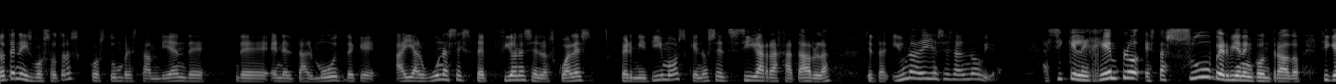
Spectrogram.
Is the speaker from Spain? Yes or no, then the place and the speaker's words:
yes; Alcorcón, Community of Madrid, Spain; nosotros somos de Alcorcón, ¿me entiendes?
